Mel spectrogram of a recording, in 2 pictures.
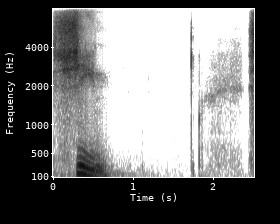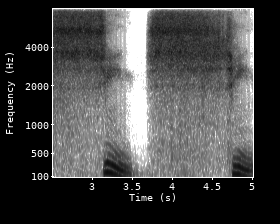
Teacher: जुबान का बीच और इसके मुकाबल ऊपर का तालो, जुबान का बीच है ना, शीन, शीन तो आसान है, शीन, शीन, शीन ऐसी आवाज करनी है, वाली आवाज।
